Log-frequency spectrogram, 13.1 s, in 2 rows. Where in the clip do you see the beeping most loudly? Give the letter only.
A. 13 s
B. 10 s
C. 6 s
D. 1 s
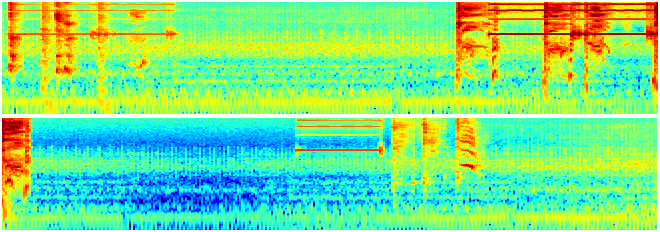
C.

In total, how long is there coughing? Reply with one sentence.
You can hear the coughing for 5 seconds altogether.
